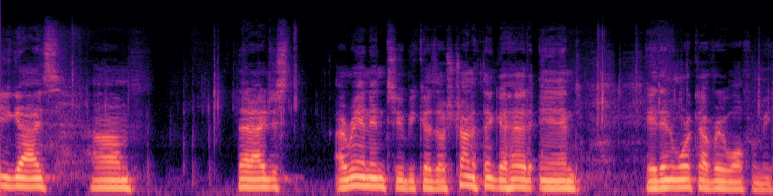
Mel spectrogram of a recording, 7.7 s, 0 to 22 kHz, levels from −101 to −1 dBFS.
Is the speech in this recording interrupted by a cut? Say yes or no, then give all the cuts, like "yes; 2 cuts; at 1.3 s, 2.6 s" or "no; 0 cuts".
no; 0 cuts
